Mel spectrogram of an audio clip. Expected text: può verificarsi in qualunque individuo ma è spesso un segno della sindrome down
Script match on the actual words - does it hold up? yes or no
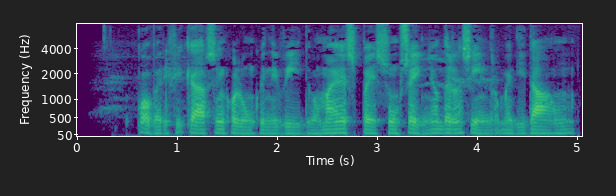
no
